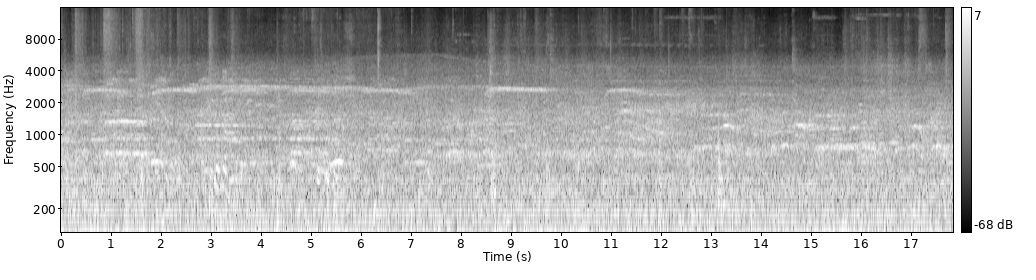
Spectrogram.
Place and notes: Brussels, Rue de la Vierge Noire, Parking 58, Occupy Brussels.
A soundwalk in the demonstration, then up on the roof of the parking 58, air conditionning system and back in the street.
